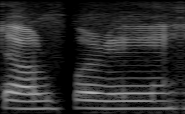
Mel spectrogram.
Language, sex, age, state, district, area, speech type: Bengali, female, 18-30, West Bengal, Murshidabad, urban, spontaneous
